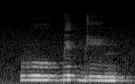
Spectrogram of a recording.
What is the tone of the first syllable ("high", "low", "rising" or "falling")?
low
